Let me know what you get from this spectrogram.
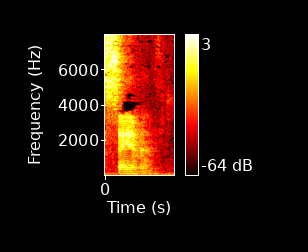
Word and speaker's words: salmon: Okay, see, you're saying that wrong for sure. It's salmon. – Salmon. – No, salmon. – How do you know what's right? – Because that's how it's said.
